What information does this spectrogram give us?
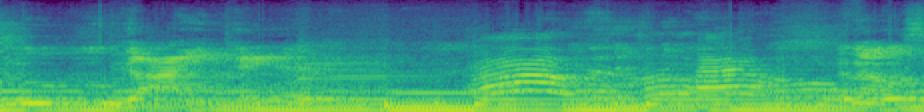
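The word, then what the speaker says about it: moo goo gai pan: like, I don't want to offend them by mispronouncing the names of the food. Mugu Gay Pan. I was like, we all started cracking up. He said, actually, it's pronounced Mugu Gai Pan.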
